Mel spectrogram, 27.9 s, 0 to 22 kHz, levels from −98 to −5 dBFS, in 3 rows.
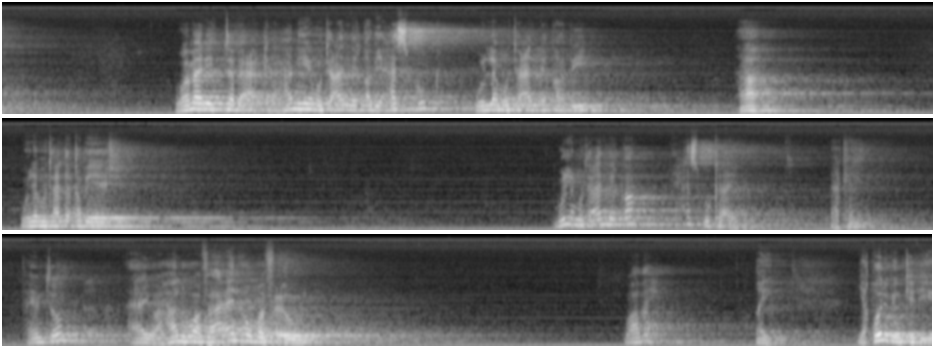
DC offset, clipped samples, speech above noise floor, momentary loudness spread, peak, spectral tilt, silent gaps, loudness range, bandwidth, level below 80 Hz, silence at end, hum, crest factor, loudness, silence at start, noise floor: under 0.1%; under 0.1%; 25 dB; 25 LU; -4 dBFS; -5.5 dB/octave; none; 16 LU; 19 kHz; -46 dBFS; 0 s; 60 Hz at -45 dBFS; 22 dB; -24 LUFS; 0 s; -48 dBFS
